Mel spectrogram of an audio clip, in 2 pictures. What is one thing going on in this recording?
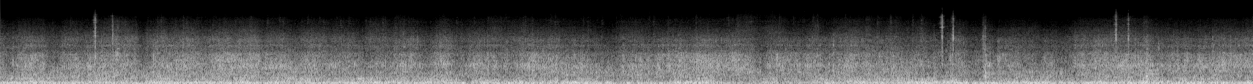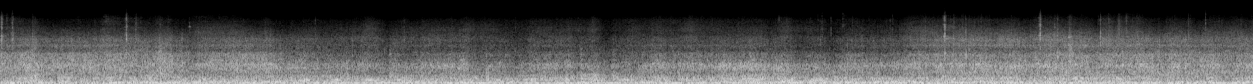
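Bike tyres crunch and hiss over packed snow.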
